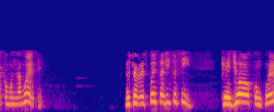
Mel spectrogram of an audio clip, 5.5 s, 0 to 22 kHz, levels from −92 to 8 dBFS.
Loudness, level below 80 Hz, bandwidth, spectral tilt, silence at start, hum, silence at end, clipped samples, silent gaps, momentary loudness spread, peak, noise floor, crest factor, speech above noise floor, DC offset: -17 LUFS; -60 dBFS; 4.1 kHz; -5.5 dB/octave; 0 s; none; 0 s; under 0.1%; none; 13 LU; 0 dBFS; -83 dBFS; 18 dB; 66 dB; under 0.1%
